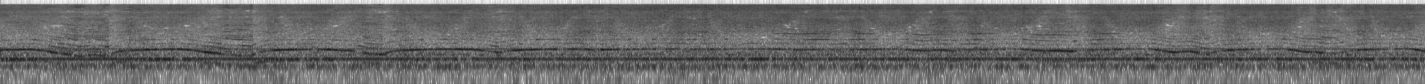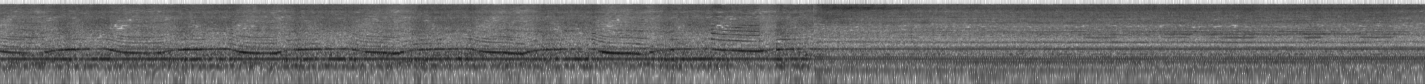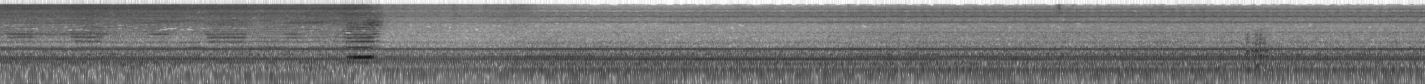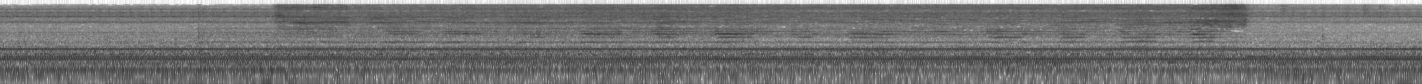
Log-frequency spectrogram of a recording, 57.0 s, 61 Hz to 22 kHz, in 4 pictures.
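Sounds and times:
planer cutting wooden board: 0:00.0 - 0:32.6, 0:44.4 - 0:55.4
thickness planer motor hum: 0:00.0 - 0:32.7, 0:38.5 - 0:56.9.

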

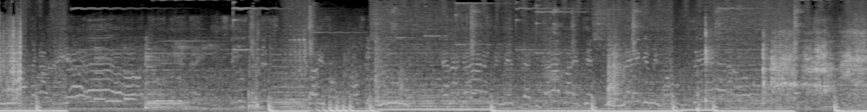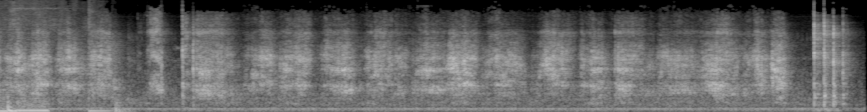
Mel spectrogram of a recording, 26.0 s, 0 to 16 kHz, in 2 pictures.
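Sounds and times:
rasping scraping strokes: 0:00.0 - 0:01.1, 0:08.2 - 0:25.0.

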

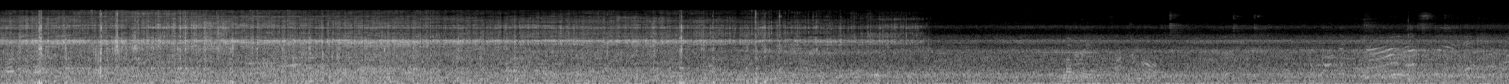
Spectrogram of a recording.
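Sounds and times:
model train motor whine: 0:00.0 - 0:09.4
wheels clicking over rail joints: 0:00.0 - 0:09.4.

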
